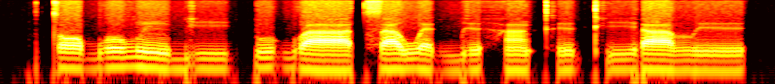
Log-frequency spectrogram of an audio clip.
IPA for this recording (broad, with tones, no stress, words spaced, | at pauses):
tɔ˨bo˦βĩ˨ɡ͡biː˨ k͡pu˦ɡʷaː˨t͡sa˦wɛ˨ ɡ͡bɪ˦hã˦ kʼɪ˦˨kʼi˦ɾa˦ βɪ˦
